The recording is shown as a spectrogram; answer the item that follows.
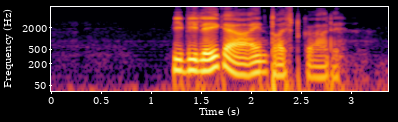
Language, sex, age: Danish, male, 67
